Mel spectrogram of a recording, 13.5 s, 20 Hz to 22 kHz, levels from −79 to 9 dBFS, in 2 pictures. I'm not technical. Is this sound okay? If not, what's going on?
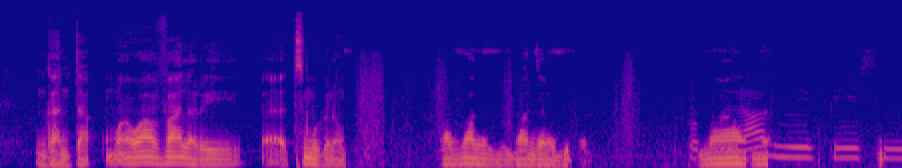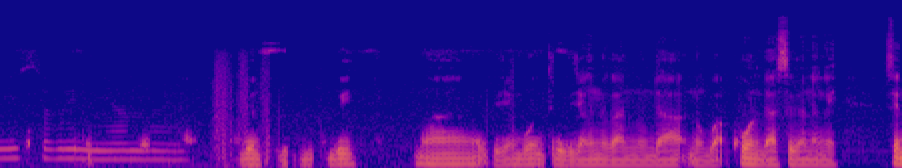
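No. The speech fades or cuts out at 2.59 to 2.71, 3.23 to 4.49, 5.15 to 7.1, 7.36 to 9.44, 9.84 to 10.54 and 10.75 to 11.07 seconds. It is worst from about 5 to 9 seconds and only slight near the end. This is speech suppressed in double talk. The likely cause is the call's echo control turning this side down while the other person was also talking.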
